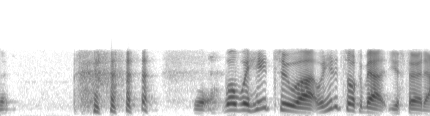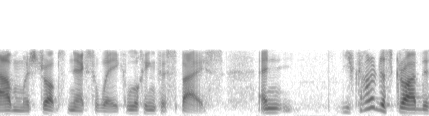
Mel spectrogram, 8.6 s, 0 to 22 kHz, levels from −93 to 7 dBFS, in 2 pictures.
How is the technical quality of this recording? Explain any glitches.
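No glitches can be heard anywhere in the recording. The speech carries the narrow, boxy character of G.711 telephone coding, with the sound confined to roughly the 300 Hz to 3.5 kHz line band, which points to an ordinary 64 kbps A-law phone path working as expected.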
